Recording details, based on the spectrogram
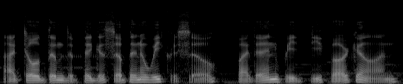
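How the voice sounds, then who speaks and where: A booming metallic robot man. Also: sing-song, moderate pace, vocal fry, darkish tone, soft background music, full character voice. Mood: deadpan. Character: deep gravelly male robot adventurer. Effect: robot voice filter. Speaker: player character in a streamed tabletop game.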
